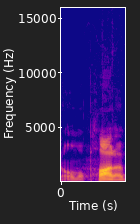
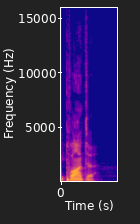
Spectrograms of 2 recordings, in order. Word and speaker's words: omoplata: It's an omoplata, but yes. – I say planta. – You shouldn't.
